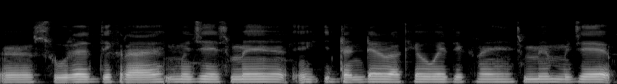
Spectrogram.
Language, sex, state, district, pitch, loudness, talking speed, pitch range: Hindi, male, Jharkhand, Sahebganj, 120 Hz, -25 LUFS, 155 wpm, 115-120 Hz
